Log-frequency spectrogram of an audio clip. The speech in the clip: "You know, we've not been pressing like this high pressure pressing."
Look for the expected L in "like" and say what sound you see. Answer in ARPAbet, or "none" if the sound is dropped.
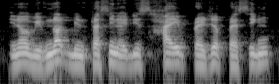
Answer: W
